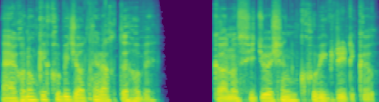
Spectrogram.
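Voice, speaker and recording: A man's voice: on the low side, fairly quick, no room sound, natural voice. A man playing a friendly, matter-of-fact village doctor in a cartoon story. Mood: grave.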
